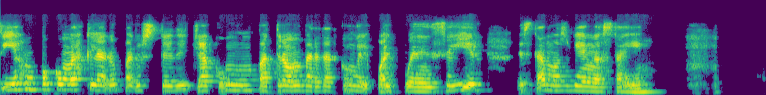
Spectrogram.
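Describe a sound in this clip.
A woman speaks steadily over an online call.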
